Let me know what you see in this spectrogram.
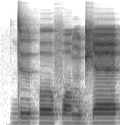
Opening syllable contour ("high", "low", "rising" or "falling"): low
